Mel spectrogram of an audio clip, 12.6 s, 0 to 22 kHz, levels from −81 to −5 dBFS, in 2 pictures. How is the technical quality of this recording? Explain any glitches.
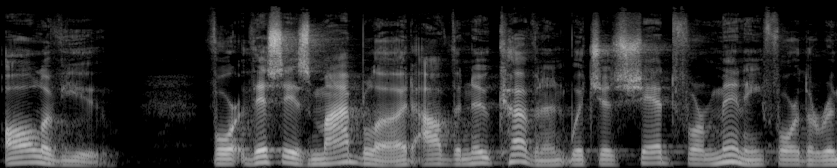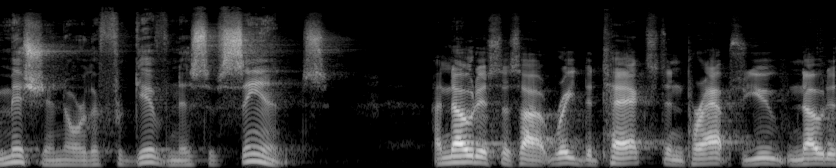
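Listening closely, nothing in the recording stood out as a technical problem worth pointing to.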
